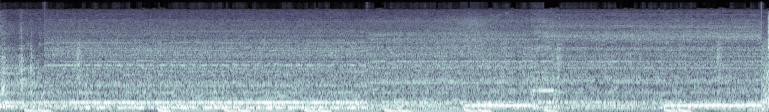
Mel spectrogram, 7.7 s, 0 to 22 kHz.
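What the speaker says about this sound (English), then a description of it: "So the heater and all the fins are turned on for testing purposes. As you can see here, now the fan is actually spinning." A QiDi Plus 4 3D printer's heater fan spins with a steady, close electric whir and hum, punctuated by soft rhythmic thumps and a few brief higher tones.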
